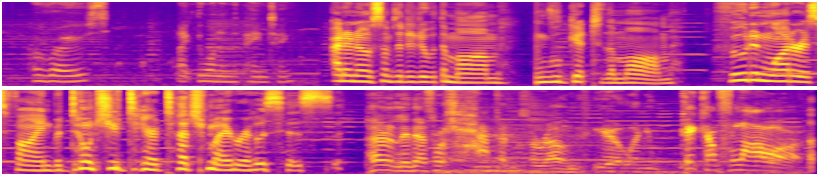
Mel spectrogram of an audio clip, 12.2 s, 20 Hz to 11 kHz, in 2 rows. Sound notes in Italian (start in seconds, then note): 2.7 voce fuori campo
